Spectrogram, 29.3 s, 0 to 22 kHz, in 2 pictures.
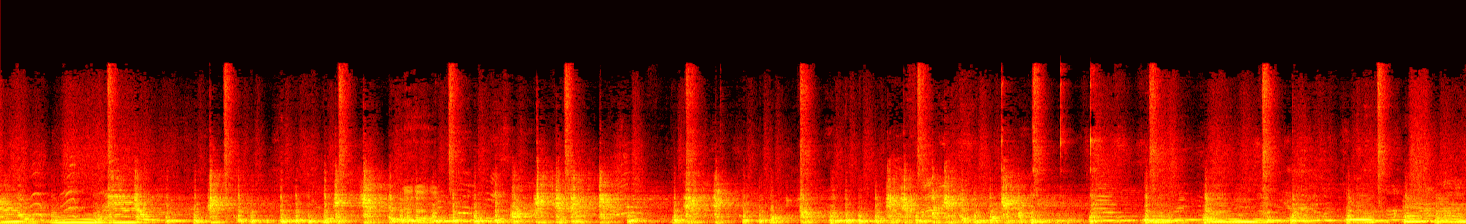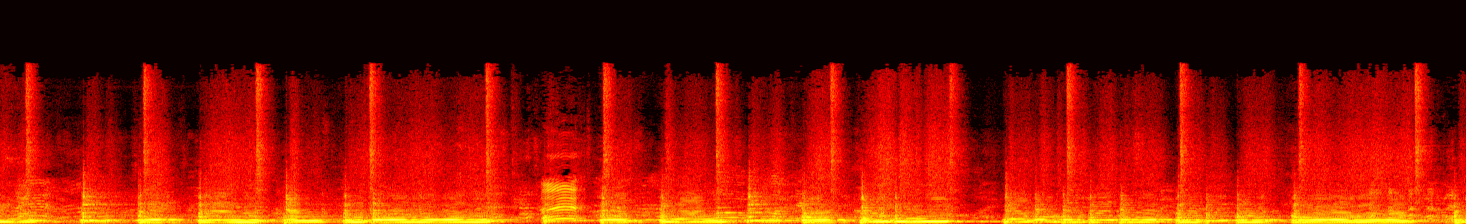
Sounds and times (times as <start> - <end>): Music: 0.0 - 29.3
Speech: 3.9 - 6.6, 9.0 - 9.8, 11.5 - 17.6, 19.4 - 24.8.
